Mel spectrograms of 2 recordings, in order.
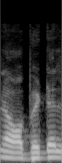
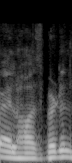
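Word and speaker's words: L'Hôpital: हाँ बट वी, I mean pronunciation L'Hopital है, बट हम इसको एल हॉस्पिटल देसी भाषा में बोल सकते हैं.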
